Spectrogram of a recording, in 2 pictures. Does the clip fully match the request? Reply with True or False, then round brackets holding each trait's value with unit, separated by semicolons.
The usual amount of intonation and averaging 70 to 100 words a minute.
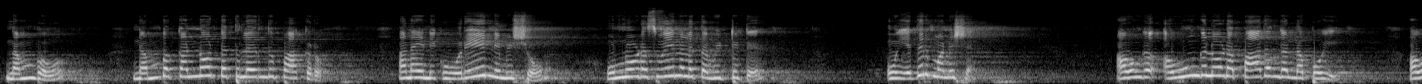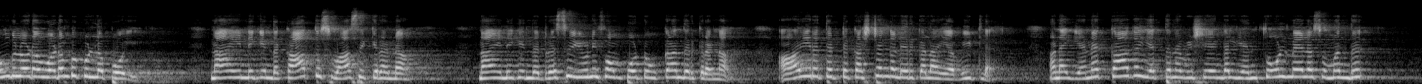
True (3.6 semitones; 95 wpm)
